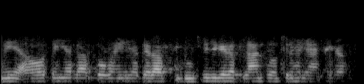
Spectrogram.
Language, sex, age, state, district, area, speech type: Hindi, male, 30-45, Uttar Pradesh, Lucknow, rural, conversation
